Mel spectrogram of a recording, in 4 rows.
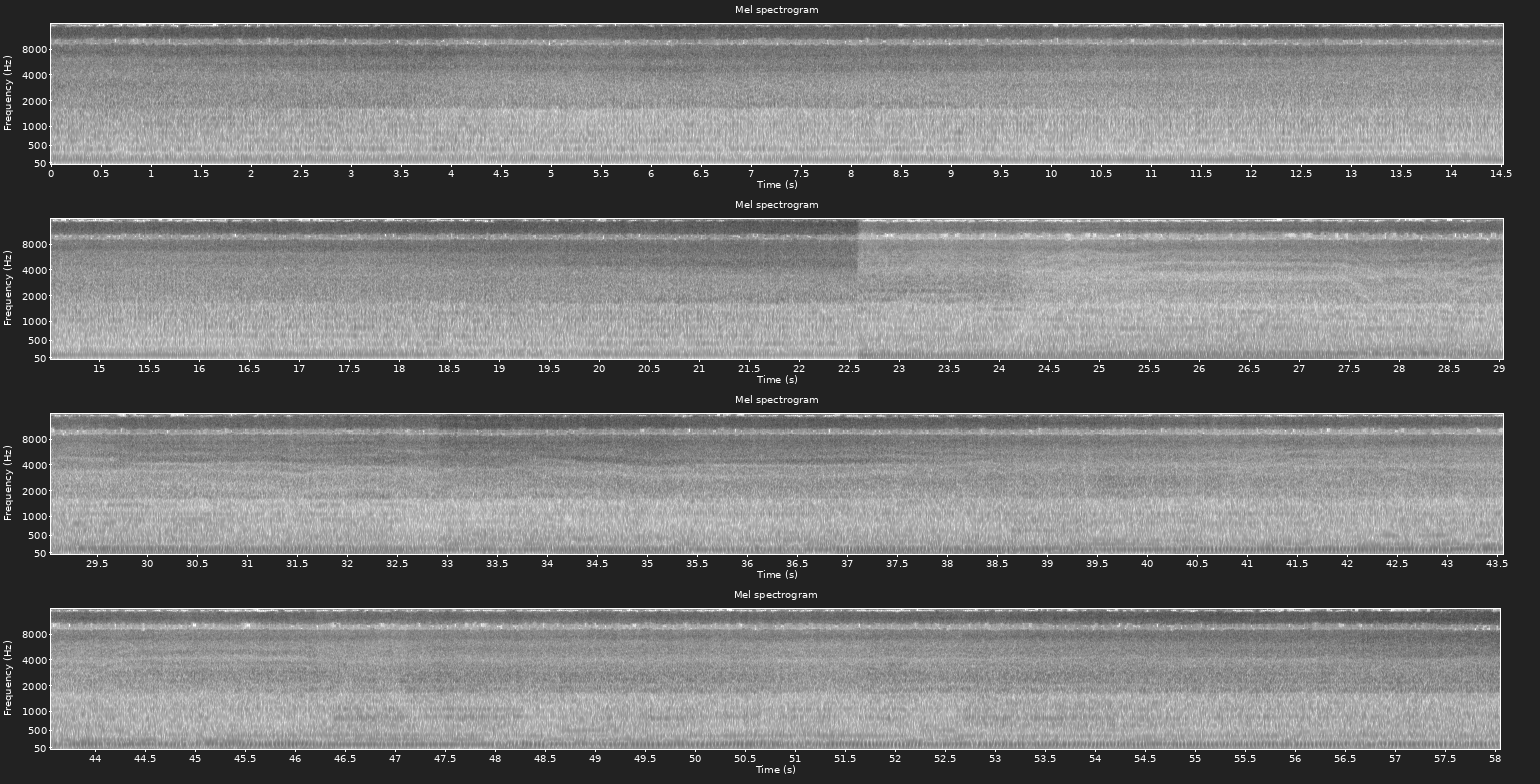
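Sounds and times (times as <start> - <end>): constant spray hiss: 0.0 - 58.0
pressure washer engine: 0.0 - 58.0.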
